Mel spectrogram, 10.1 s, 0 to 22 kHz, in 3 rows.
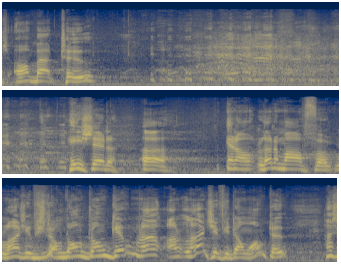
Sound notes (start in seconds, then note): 1.5 congregation laughing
